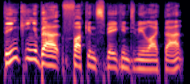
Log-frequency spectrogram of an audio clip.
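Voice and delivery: normal talking voice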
